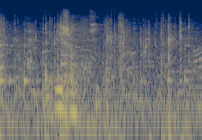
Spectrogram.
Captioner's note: French spoken audio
